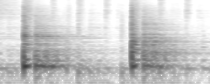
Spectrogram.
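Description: Recorded snare drum playing back with two hits about a second apart, each followed by a long room reverb tail. The reverb is Oxford Reverb's Reflective Room preset, with its send pushed up too far so the effect is exaggerated.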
